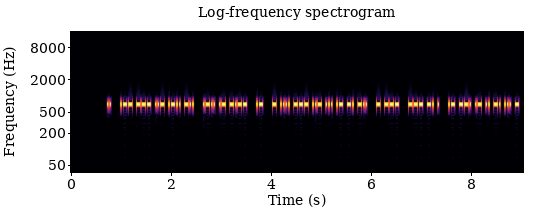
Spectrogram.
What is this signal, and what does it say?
Morse code, heard as a keyed tone, about 47 wpm, 700 Hz. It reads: I WOULD LAY A THOUSAND TO ONE AGAINST
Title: Sentences from Top 1000 Words - Review Part 3 - 45wpm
